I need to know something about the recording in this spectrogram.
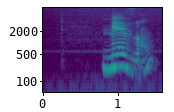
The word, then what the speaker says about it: maison: Et le S fait Z parce qu'il est entre deux voyelles.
